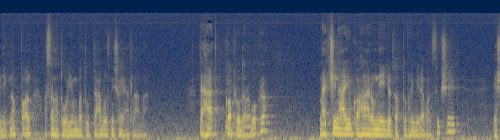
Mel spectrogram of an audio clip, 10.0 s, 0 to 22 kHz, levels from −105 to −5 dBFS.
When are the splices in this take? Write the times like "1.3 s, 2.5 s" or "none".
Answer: 4.5 s, 7.8 s, 8.1 s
